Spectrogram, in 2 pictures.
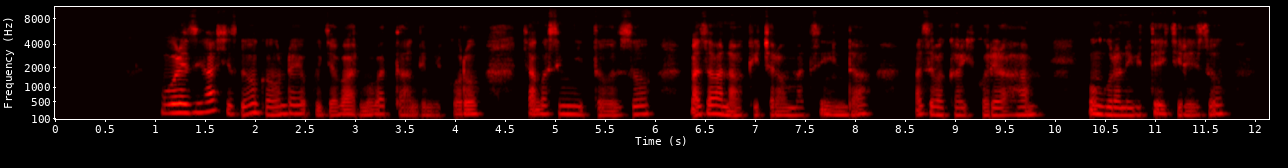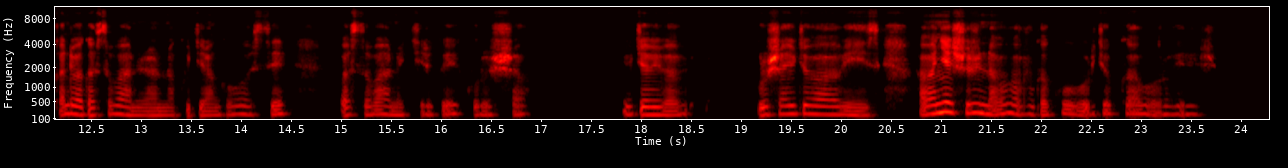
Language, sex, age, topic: Kinyarwanda, female, 25-35, education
